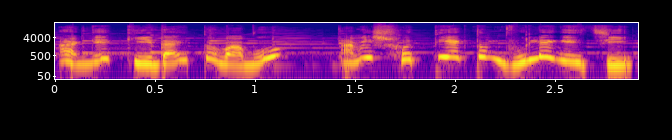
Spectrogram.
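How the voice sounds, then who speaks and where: Woman performing a sly cartoon henchman, high-pitched, swooping intonation, obsequious, wheedling. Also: big pitch swings, fast talker, faint music behind. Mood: fawning, plotting. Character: fawning, sly male henchman of village boss. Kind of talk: cartoon voice acting.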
